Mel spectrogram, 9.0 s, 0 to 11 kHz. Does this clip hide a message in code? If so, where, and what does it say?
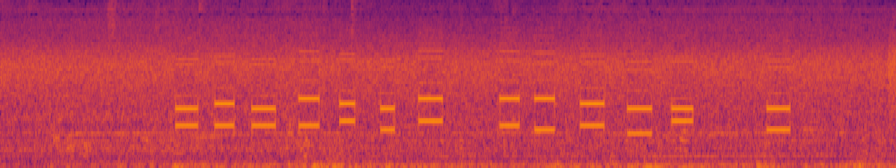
Yes: DTMF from 1.8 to 7.9 s, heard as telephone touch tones, dialled by hand, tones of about 190 ms, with radio hiss, a squelch burst at the end and the noise inside a subway train. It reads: 787904# 9681* 4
